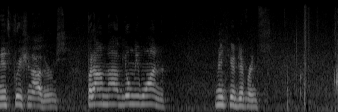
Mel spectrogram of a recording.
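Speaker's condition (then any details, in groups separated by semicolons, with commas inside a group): Cerebral palsy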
